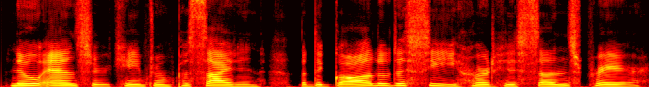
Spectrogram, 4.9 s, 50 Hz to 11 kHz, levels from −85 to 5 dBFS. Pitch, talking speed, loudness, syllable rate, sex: 220 Hz, 185 wpm, -17 LUFS, 4.1 syllables/s, female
